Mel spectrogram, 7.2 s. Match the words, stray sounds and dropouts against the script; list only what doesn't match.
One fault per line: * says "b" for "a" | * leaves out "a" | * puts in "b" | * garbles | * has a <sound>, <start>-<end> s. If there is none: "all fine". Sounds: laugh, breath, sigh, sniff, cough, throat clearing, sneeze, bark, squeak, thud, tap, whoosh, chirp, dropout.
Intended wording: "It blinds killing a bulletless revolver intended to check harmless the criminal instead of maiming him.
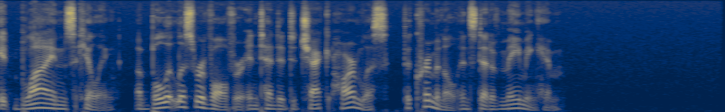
all fine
